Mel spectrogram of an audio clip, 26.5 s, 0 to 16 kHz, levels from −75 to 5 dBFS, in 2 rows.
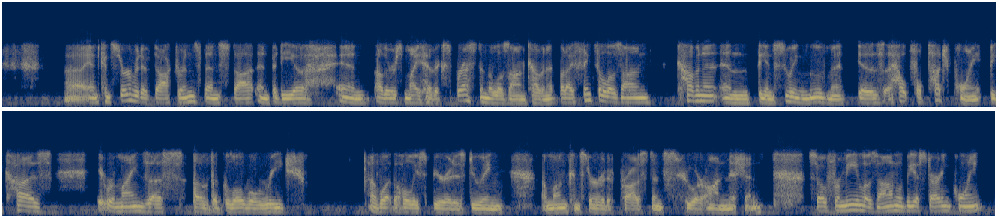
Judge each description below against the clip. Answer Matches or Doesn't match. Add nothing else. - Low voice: Matches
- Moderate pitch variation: Matches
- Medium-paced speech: Matches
